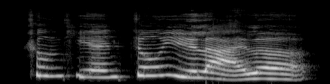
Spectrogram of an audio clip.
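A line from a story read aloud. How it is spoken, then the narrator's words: Smiling. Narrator (Chinese): 她笑着说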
